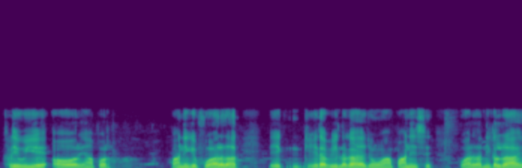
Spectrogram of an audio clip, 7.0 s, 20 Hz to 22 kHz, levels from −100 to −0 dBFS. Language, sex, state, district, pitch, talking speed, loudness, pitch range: Hindi, male, Bihar, East Champaran, 140 Hz, 190 wpm, -24 LUFS, 135-145 Hz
